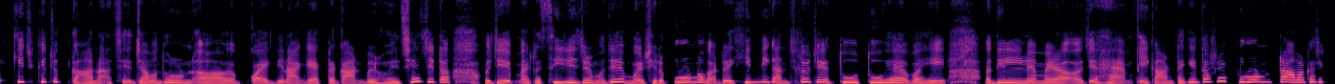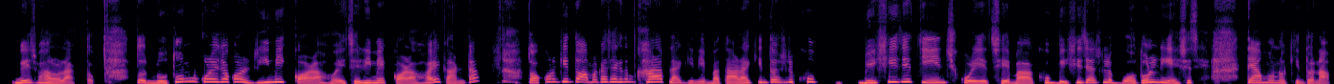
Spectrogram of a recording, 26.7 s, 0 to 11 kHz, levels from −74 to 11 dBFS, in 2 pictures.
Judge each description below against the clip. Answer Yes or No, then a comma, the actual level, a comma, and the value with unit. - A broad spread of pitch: Yes, wide, 6.1 semitones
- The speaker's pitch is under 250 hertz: No, very high, 265 Hz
